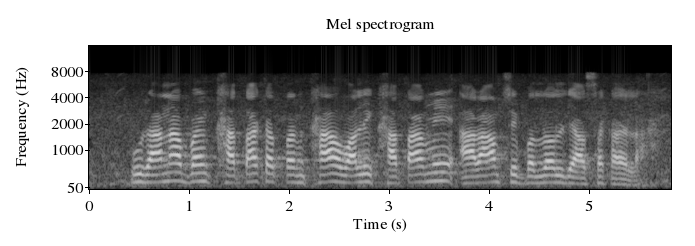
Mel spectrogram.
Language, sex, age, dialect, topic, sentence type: Bhojpuri, female, 25-30, Western, banking, statement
